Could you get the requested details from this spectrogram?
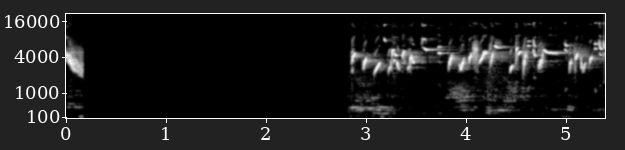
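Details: Plak mine song style from a European goldfinch, fourth section: a brief opening note, a long silence, then an energetic run of high chirps, slurred whistles and jingling twitters.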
